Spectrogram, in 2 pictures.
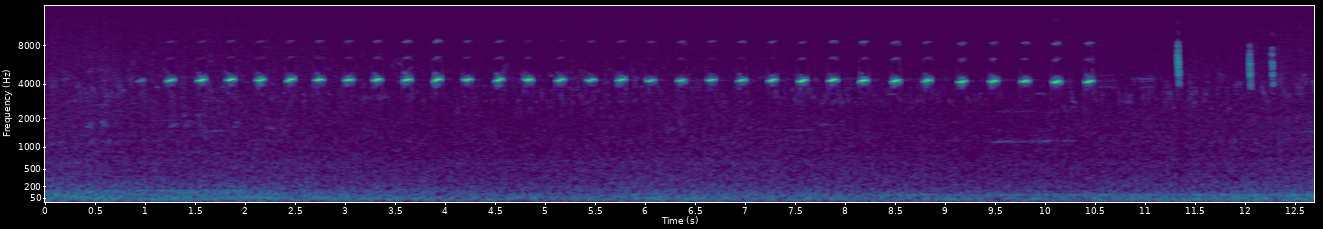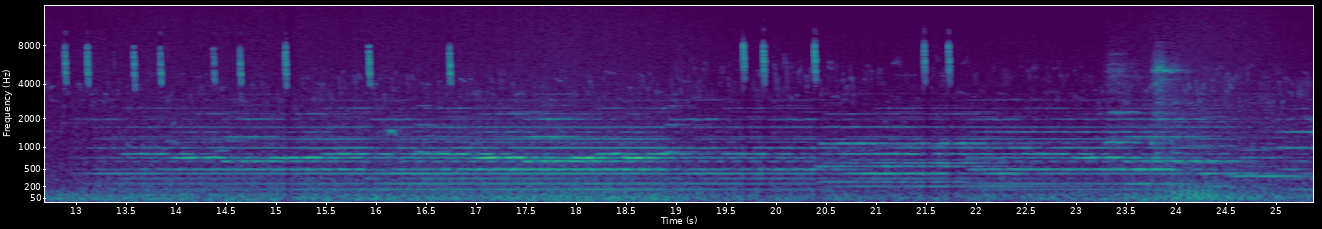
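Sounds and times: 
zitting cisticola singing in Nagareyama Chiba Prefecture Japan: 11.0 - 25.3
gentle music: 12.9 - 25.3.

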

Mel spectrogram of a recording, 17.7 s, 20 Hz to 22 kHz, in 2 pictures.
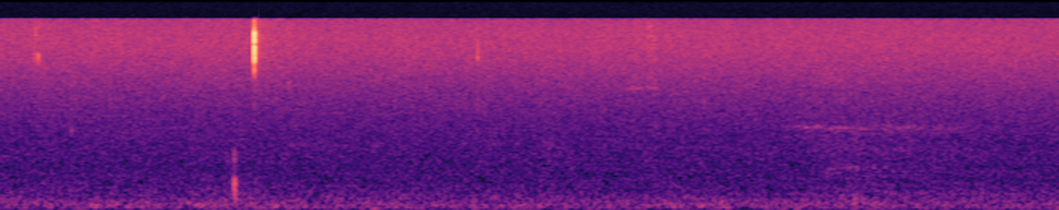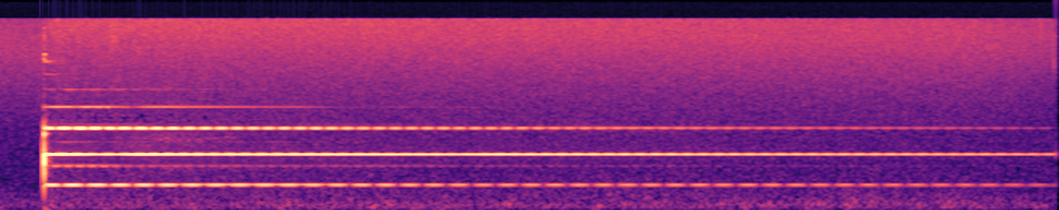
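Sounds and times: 
singing bowl struck and ringing: 9.2 - 17.6.

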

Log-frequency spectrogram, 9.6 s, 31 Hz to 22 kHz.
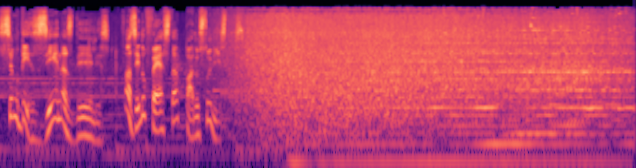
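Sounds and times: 
speech: 0.1 - 4.0
rough sea waves of the Mar de Fora facing Africa: 3.2 - 9.5.

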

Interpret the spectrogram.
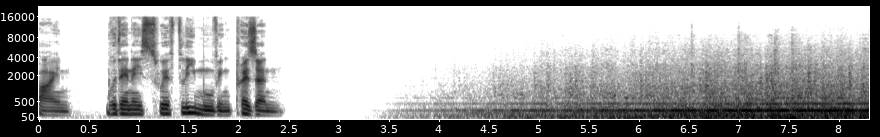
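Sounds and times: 
speech: 0.0 - 2.5
bus engine humming: 3.4 - 8.2.

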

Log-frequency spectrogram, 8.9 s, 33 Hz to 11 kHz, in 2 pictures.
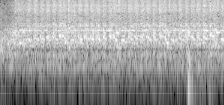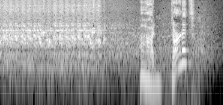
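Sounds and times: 
boat motor on a lake cranking without starting: 0.1 - 6.7
speech: 7.4 - 8.5.

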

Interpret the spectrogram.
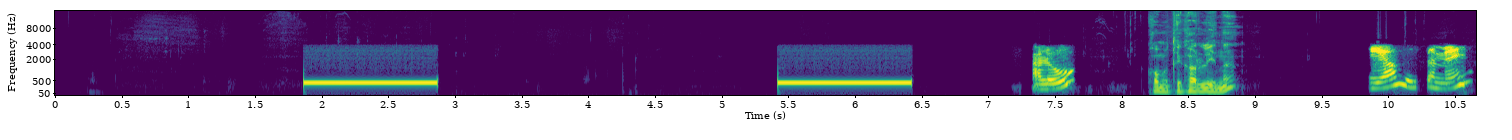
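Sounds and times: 
telephone ringback tone as a phone call is placed: 1.9 - 2.9, 5.4 - 6.5
speech: 7.4 - 7.6, 8.2 - 9.0, 9.8 - 10.6.

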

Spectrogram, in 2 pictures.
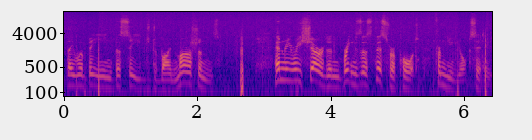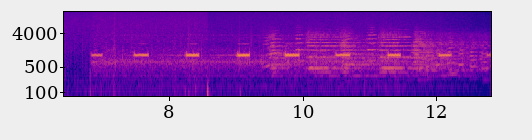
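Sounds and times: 
radio noise and hiss: 0.0 - 12.8
speech: 0.1 - 2.5, 3.2 - 6.5
Sputnik satellite radio signal short beeps: 6.8 - 12.8.

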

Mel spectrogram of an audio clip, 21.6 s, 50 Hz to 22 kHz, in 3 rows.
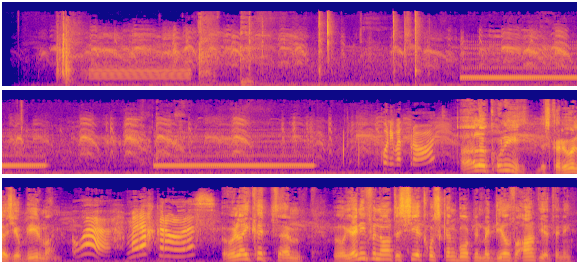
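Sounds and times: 
bird calls chattering: 0.1 - 21.5
telephone tones from a call placed from an apartment: 1.0 - 2.4, 5.7 - 7.8, 9.1 - 11.1
speech: 12.9 - 15.2, 17.2 - 21.5.

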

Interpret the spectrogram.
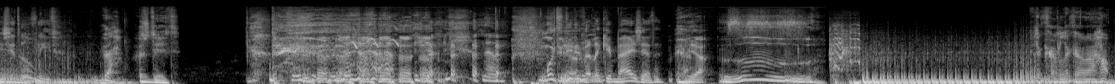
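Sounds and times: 
speech: 0.1 - 1.8, 2.4 - 9.0, 10.4 - 11.1
laughter: 2.4 - 6.1
motorcycle engine revving and idling: 8.3 - 11.1.

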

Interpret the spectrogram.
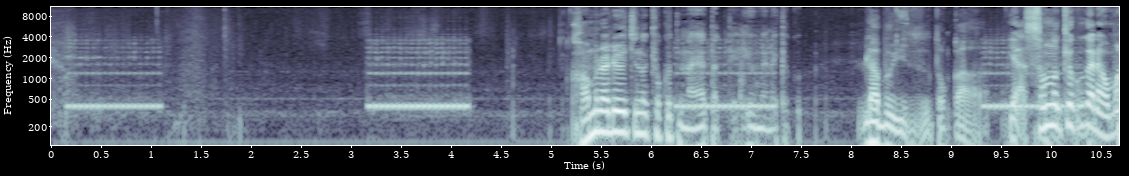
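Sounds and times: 
phone call ringback tone: 0.0 - 1.2, 3.2 - 4.2, 6.2 - 7.3, 9.3 - 10.4
faint hum: 0.0 - 10.6
speech: 5.3 - 7.5, 8.1 - 10.6.

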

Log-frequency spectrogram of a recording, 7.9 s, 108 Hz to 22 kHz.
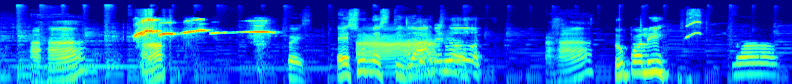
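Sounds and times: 
speech: 0.3 - 1.9, 2.9 - 4.9, 5.5 - 7.9
loud whistle using fingers in mouth: 1.3 - 2.9, 6.8 - 7.1.

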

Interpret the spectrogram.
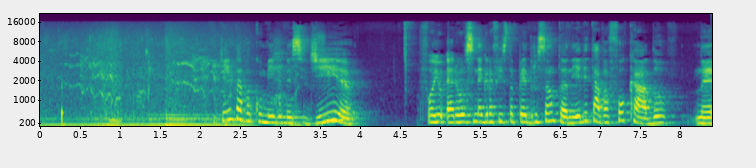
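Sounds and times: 
steady low engine-like hum: 0.0 - 4.0
curl-crested jay mimicking a horse's neigh in a backyard: 0.3 - 3.3
speech: 2.5 - 4.1, 4.8 - 8.3.

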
